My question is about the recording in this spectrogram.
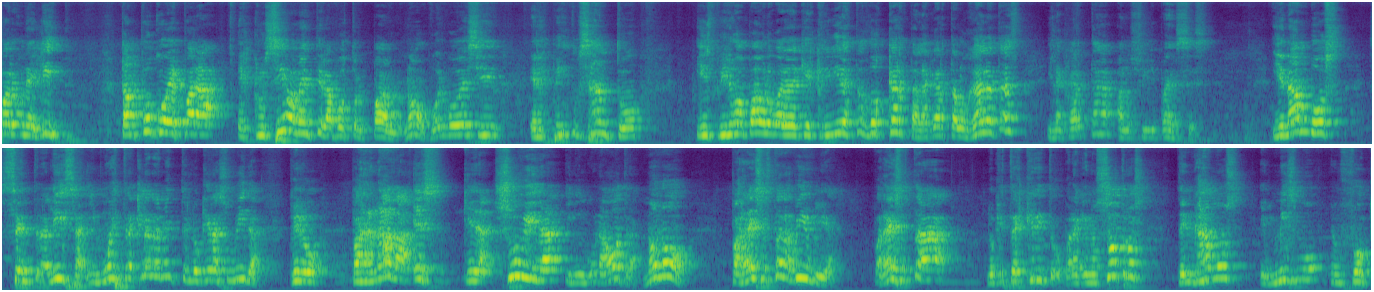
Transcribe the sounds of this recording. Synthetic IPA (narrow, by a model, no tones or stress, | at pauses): aɾaunaelit̪ | t̪ampo̞koespaɾaeksklusiβament̪eːlapo̞st̪o̞lpaβlono̞bwe̞lβoaðesiɾ | elespiɾit̪usant̪o | inspiɾo̞apaβlopaɾakeːhkɾiβiɾaest̪azðo̞skaɾt̪aslakaɾt̪aːlo̞zɣalat̪as | ilakaɾt̪aːlosfilipe̞nses | ienambo̞sː | ent̪ɾalisaʔimwe̞st̪ɾaklaɾame̞nt̪elo̞keeɾasuβiðapeɾopaɾanaðaʔe̞skeeɾasuβiðainĩŋɡunao̞t̪ɾa̰no̞no̞ | paɾae̞soest̪alaβiβlja | paɾae̞s̬oest̪a | lo̞kest̪aeskɾit̪opaɾakeno̞so̞t̪ɾo̞s | t̪e̞ŋɡamoselmizmoe̞ɱfo̞k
